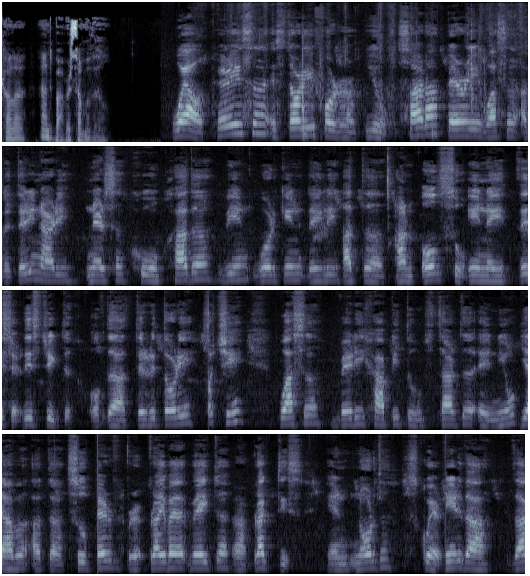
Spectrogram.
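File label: zacatecas, dialects of English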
